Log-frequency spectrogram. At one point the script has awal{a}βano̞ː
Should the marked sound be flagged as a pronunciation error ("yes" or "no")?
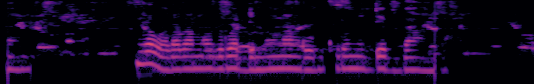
no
